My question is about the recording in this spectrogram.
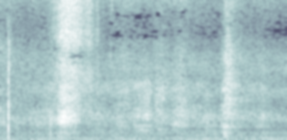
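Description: A husky and a malamute play-wrestling and mouthing each other: dog breathing and snuffling, with a sharp click right at the start, a short breathy huff about half a second in, and a fainter click near the end.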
